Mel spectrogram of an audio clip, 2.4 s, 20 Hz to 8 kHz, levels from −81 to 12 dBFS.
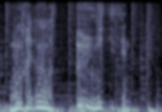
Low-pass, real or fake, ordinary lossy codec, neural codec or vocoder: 7.2 kHz; real; none; none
